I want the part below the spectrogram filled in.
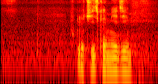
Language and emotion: Russian, neutral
